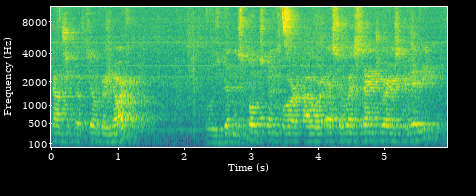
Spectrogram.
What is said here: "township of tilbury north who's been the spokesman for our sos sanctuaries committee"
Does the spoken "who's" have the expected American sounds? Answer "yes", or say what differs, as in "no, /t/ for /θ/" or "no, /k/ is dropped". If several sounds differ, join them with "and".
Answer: yes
